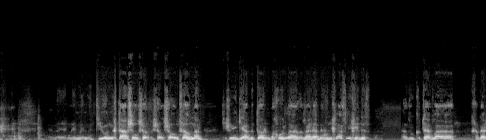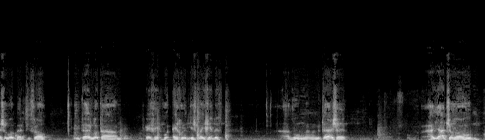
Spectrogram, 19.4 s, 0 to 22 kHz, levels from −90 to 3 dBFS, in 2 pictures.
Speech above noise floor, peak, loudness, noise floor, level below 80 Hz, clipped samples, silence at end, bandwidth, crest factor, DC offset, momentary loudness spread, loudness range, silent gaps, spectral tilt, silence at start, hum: 36 dB; -2 dBFS; -16 LUFS; -52 dBFS; -52 dBFS; under 0.1%; 0.1 s; 9 kHz; 16 dB; under 0.1%; 18 LU; 3 LU; none; -7 dB/octave; 0 s; none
